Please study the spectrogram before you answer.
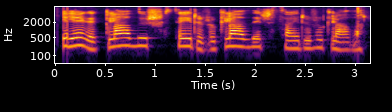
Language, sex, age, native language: Icelandic, female, 40-49, Icelandic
